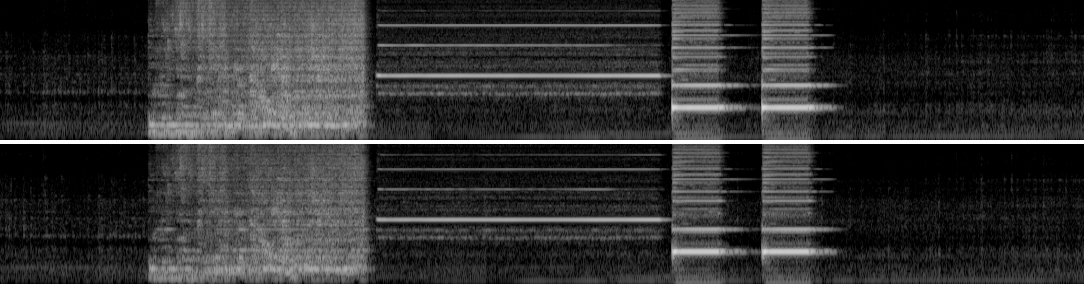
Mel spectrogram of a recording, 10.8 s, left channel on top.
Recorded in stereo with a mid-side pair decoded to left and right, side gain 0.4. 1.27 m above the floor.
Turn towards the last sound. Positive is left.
turn(degrees=70)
